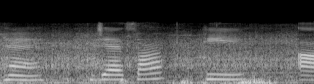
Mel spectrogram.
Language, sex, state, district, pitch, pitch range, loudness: Hindi, female, Chandigarh, Chandigarh, 225 Hz, 210-235 Hz, -17 LUFS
